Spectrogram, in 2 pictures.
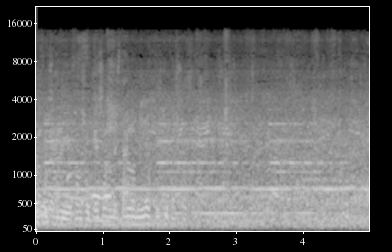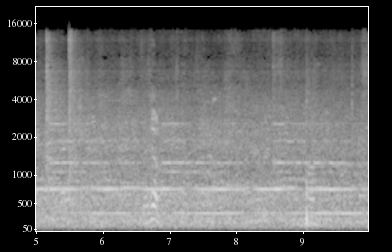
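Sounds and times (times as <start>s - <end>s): street crowd murmuring: 0.0s - 9.9s.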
